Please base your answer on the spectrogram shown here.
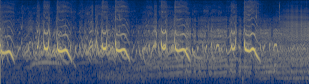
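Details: Emperor penguins (Aptenodytes forsteri) in Antarctica, where the chicks eat snow for water, calling over one another: shrill, wavering whistles that rise and fall, in overlapping bursts about once a second, like a busy colony.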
